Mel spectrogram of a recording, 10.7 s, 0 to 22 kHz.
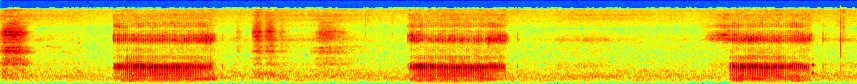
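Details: Pug named Ozzy snoring heavily indoors, rated level 10: drawn-out nasal rattling snores lasting over a second, spaced about four seconds apart, separated by faint whistling exhales.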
